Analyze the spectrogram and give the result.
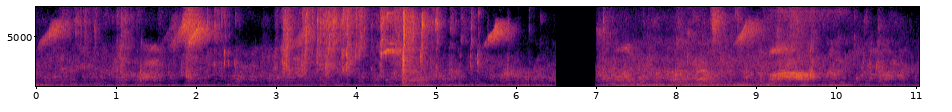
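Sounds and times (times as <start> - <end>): birds chirping: 0.0 - 3.5.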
